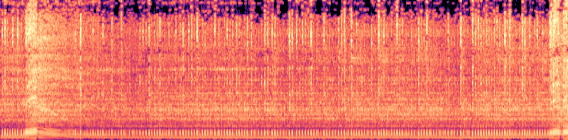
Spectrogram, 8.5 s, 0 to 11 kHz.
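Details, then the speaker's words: Husqvarna 365 Special chainsaw, 52mm build, carb changed, around the third heat cycle, carb tuning still giving some issues: high steady crisp scream holding pitch through the cut with no bogging; strong healthy running. "I may put that decomp back in there. This thing is just a monster."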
